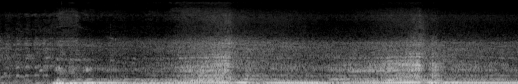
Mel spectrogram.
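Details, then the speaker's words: Ford 7.3 V8 in a base single-cab 4x4 truck, bone stock: deep, even rumble, three clean throttle blips rising and settling smoothly with no knocks or rattles; healthy. "That's how it sounds, bone stock. You can hear the beast within as soon as we get rid of all that bullshit under there."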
